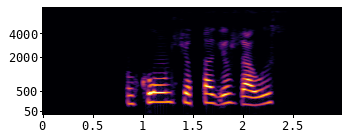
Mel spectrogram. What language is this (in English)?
Matsés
